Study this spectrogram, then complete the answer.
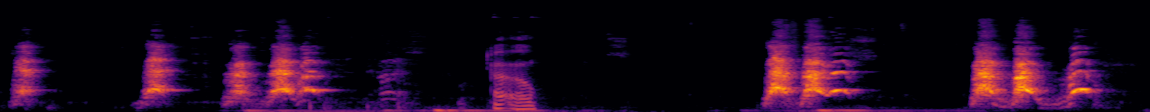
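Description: Maddie, a dachshund, barks in short sharp bursts scattered across the stretch, loud and close indoors, with a voice briefly speaking in between.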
